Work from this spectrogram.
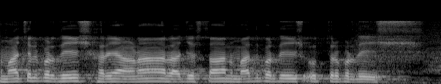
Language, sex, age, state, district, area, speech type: Punjabi, male, 45-60, Punjab, Shaheed Bhagat Singh Nagar, urban, spontaneous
